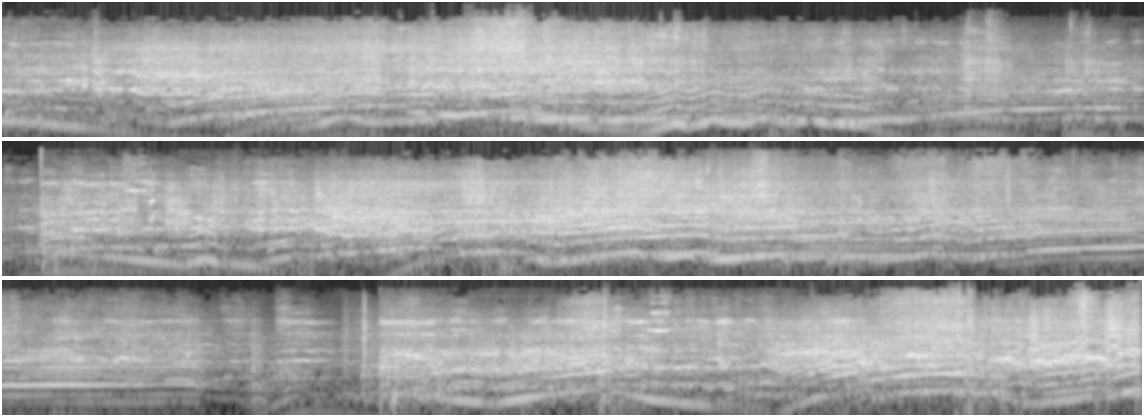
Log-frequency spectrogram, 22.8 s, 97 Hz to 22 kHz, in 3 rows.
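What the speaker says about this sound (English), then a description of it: "They're doing the top 4 of the drift competition now." Drift cars skid around the course at a drift competition in Odaiba, tires squealing and engines revving loudly and continuously, with repeated rising and falling engine sweeps and a crowd or announcer voice faintly underneath.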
